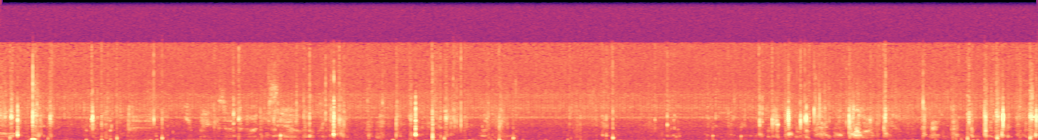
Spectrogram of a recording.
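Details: Female Rottweiler Gaia munching healthy snacks loud and proud in a small room: steady irregular crunches and crisp bite clicks spread across the whole stretch, with soft smacking between them.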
